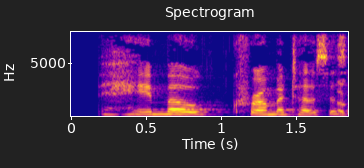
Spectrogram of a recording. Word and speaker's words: hemochromatosis: So do you want to talk to us about, I can't even pronounce the word, word? Hemochromatosis? – Hemochromatosis. Okay. I think you said it right.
